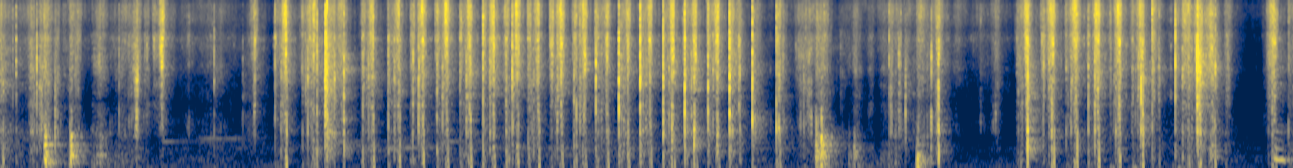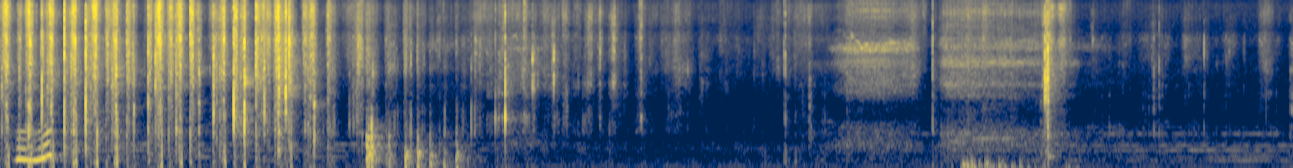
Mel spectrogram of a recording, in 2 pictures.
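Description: A tarot deck being shuffled by hand: rapid, dense clicking and rustling of card edges in several bursts with short pauses, dying down about two-thirds of the way through.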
